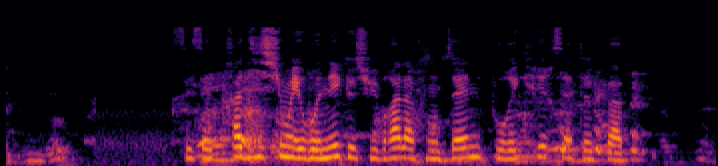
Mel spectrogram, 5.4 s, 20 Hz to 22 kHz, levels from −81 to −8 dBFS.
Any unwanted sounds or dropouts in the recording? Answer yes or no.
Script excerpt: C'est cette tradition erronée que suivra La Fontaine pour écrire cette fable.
no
